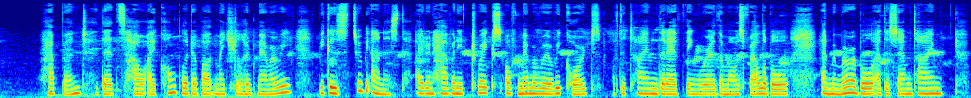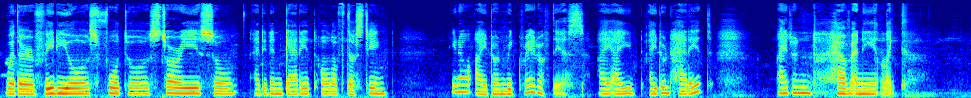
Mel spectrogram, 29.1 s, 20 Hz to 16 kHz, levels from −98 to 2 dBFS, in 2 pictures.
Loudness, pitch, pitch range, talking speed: -24 LUFS, 195 Hz, 185-205 Hz, 140 wpm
